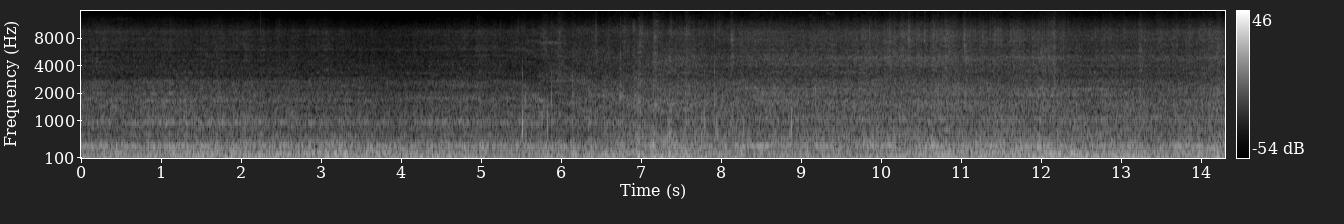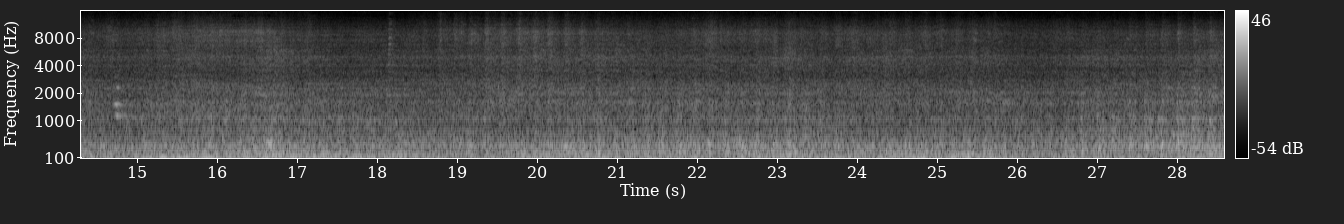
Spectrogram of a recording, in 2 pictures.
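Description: Freight train cars rolling through a grade crossing, a steady rumble and clatter of wheels on the rails. No crossing bell sounds: the crossing's Safetran Type 3 electronic bell is dead.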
